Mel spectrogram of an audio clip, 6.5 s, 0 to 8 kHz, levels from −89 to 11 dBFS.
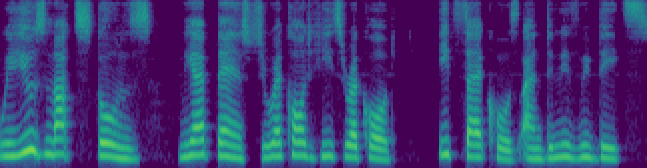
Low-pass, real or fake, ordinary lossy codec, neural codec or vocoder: none; fake; none; codec, 16 kHz, 0.5 kbps, FunCodec, trained on LibriTTS, 25 frames a second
